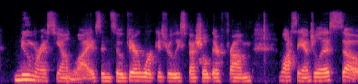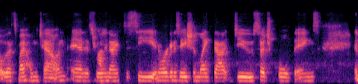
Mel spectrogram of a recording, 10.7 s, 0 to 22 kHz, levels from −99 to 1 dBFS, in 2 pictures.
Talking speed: 185 wpm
